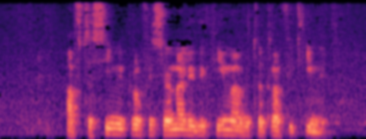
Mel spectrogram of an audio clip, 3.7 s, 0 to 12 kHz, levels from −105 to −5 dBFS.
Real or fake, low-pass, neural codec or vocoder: real; 10.8 kHz; none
